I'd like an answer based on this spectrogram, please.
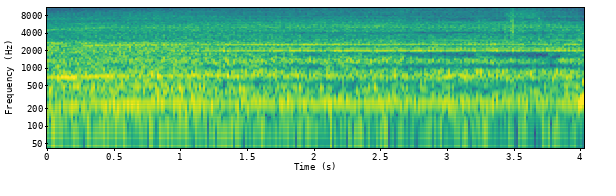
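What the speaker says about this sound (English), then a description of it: "one last little whisk." Electric whisk whirring at a steady, loud pitch as it mixes a low carb mousse, a continuous close motor drone with no talking.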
